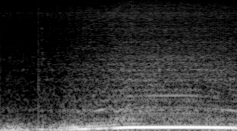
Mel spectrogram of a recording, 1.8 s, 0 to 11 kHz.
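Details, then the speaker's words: 2015 Buick Encore 1.4L Ecotec with rough idle and many check engine codes: short rev-up with a low, uneven, stumbling note; sounds like a huge misfire, though covering the intake changes it, so mechanic suspects fuel rather than misfire. "Oh, that's a huge misfire."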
